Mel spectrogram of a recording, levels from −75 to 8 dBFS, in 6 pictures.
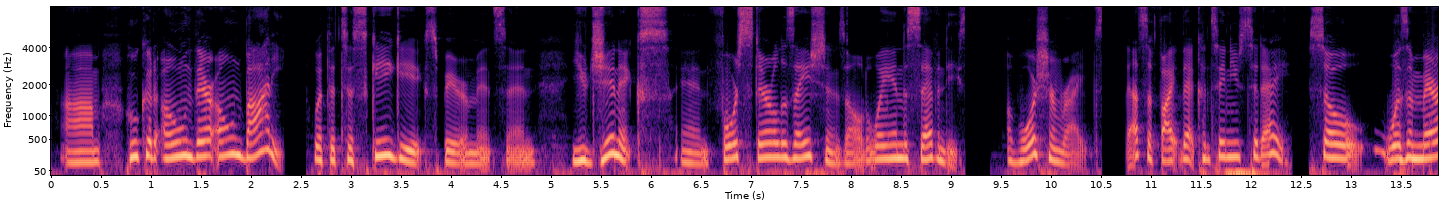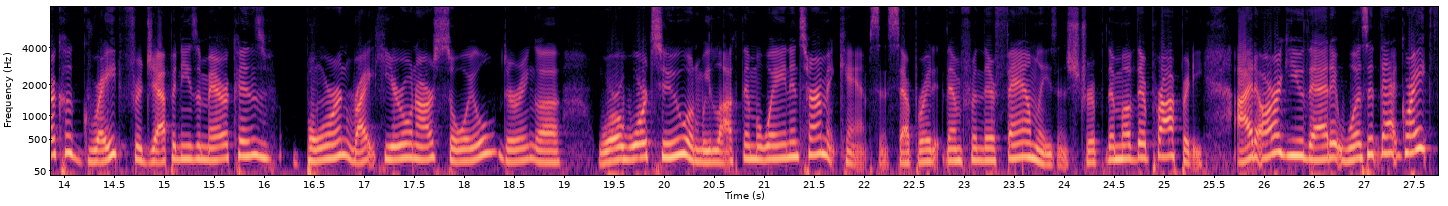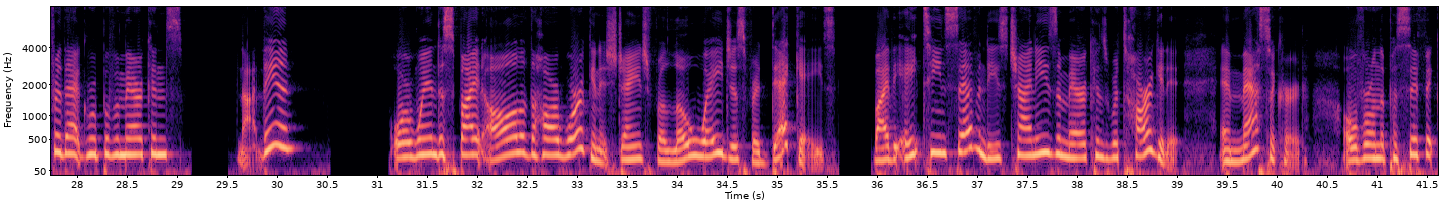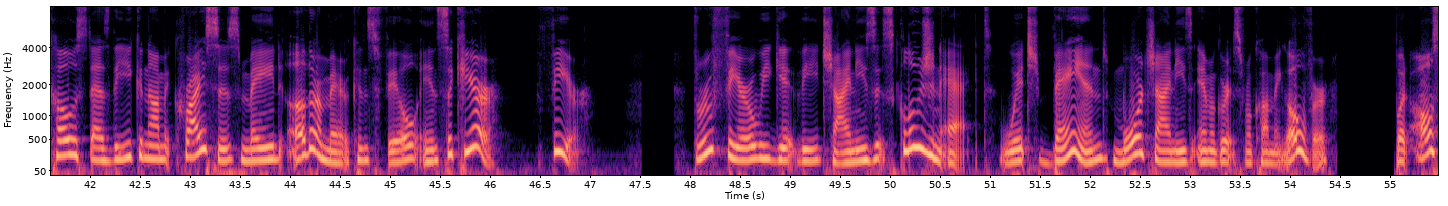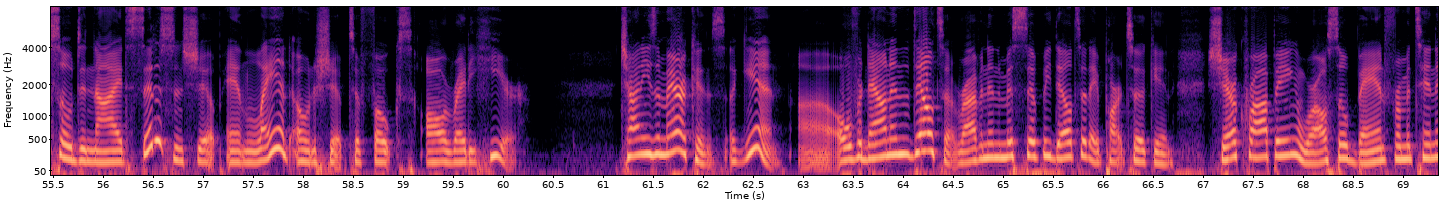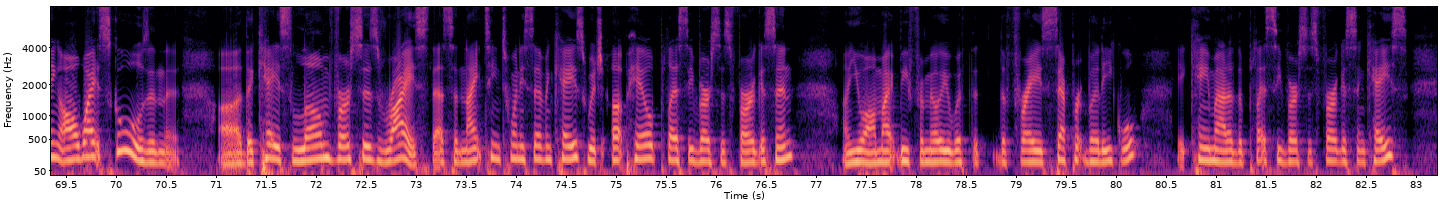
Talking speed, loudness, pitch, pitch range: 150 wpm, -11 LUFS, 195 Hz, 160-230 Hz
